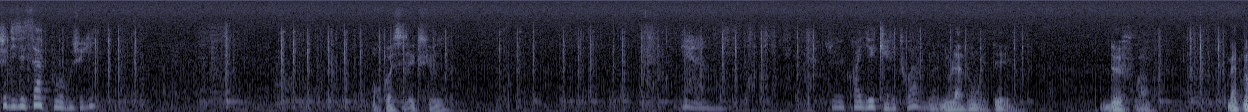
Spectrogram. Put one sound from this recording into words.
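A typewriter clatters with quick key strikes.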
